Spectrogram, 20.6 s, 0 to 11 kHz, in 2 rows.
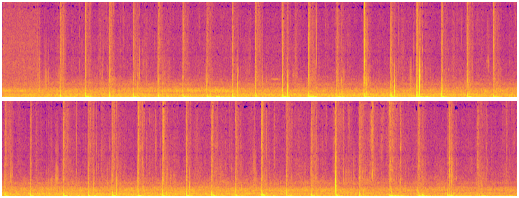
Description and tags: Concrete Footsteps 01
npc, steps, footsteps, sfx, player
